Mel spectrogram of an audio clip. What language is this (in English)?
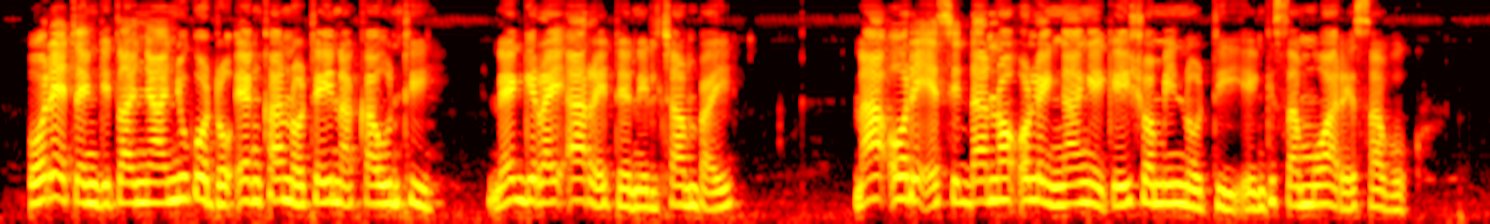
Masai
